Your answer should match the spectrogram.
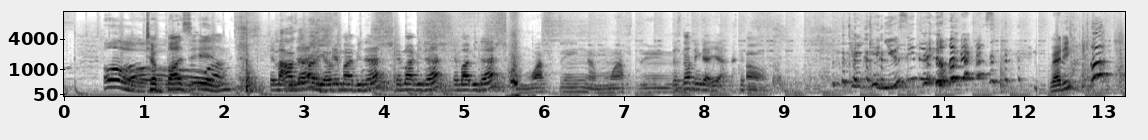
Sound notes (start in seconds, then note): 10.9 laughing; 11.9 both laughing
